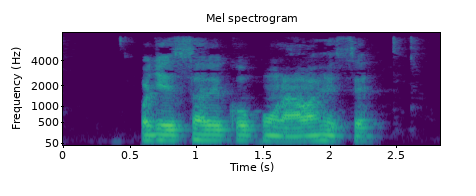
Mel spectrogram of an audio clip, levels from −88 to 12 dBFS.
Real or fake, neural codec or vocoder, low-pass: real; none; 7.2 kHz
